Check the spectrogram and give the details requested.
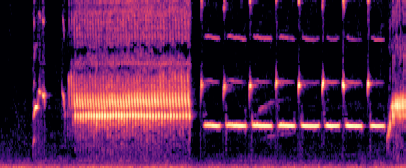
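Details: Canary singing at length in lively, energetic style, used as a lure to help young canaries learn to sing: a high buzzy sustained trill lasting over a second, a brief break, then a rapid run of sharp repeated chirps, about five per second.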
